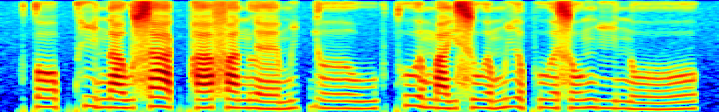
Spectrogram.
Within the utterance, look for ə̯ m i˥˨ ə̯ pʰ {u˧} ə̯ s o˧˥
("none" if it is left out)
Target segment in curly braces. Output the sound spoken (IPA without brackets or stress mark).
u˧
